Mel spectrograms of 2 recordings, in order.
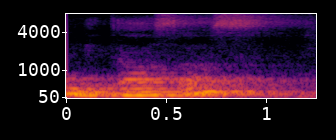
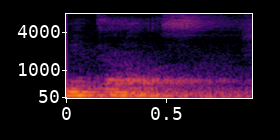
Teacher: So one of the large ones is intervocalic S loss. So there is a loss of the sigma sound when it's surrounded by two vowels. So for example, mikasas becomes mikahas and then mikas.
